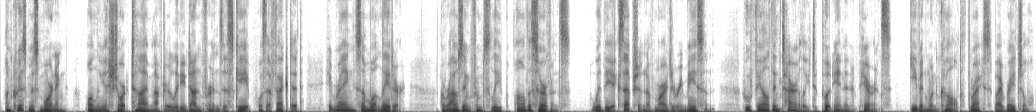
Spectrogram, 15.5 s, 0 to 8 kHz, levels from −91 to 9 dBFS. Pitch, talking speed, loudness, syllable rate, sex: 100 Hz, 165 wpm, -20 LUFS, 5.8 syllables/s, male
